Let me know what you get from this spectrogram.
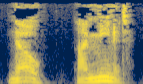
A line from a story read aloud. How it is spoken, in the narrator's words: Tanis said firmly, his voice carrying over the noise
